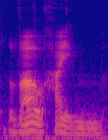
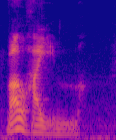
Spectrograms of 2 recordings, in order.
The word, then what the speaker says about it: Valheim: so you can really decorate your place uh pronounced valheim okay valheim hello yes uh um but yeah big thank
